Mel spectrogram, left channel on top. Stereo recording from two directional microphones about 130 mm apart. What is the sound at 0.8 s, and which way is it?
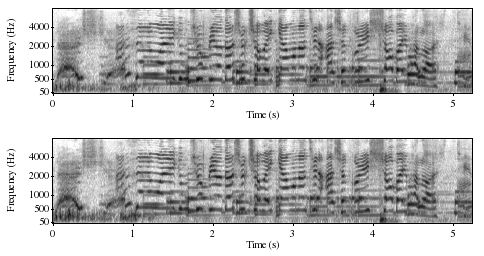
Music, centre (ahead or behind).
